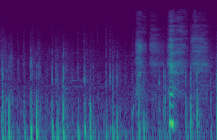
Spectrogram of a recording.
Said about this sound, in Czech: Ten ale v rychlosti na koně nasedl a kůň vyrazil branou tak, jak přijel.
